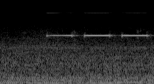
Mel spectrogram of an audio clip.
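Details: Microlife A2 Classic automatic blood pressure monitor with upper-arm cuff: three short high-pitched electronic beeps as a measurement starts; a normal device signal.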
